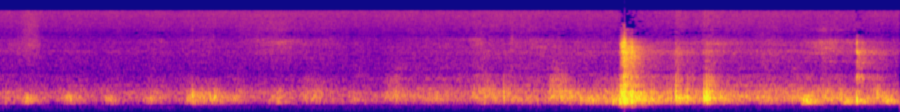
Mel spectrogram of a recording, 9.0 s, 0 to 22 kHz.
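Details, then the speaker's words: Fetal heartbeat on Doppler at 15 weeks and 5 days of pregnancy, 145 bpm: rapid, regular whooshing pulses, described as a strong heartbeat that sounds fine. "it's a strong heartbeat is it yeah baby waving okay sounds fine guys"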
